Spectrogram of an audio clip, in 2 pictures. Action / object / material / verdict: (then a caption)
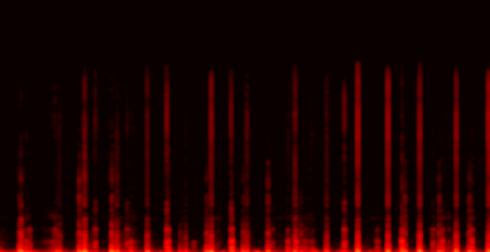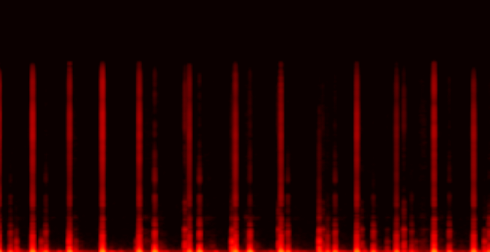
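tap / metal mesh microphone grilles tapped with acrylic nails / metal mesh / none. Long rhinestone acrylic nails tap the small, hollow metal mesh grilles of a Zoom recorder's XY microphone capsules. The result is a rapid, steady stream of soft, dry taps with a deep, muffled thump and a brief bright click on each. The taps stop almost instantly with no ring.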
